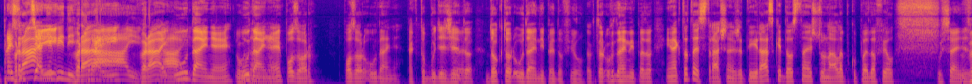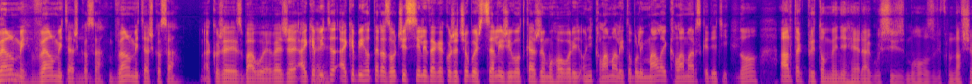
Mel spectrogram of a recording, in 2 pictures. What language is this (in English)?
Slovak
